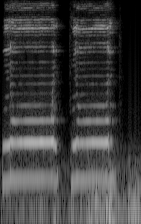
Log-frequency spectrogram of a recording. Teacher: جب آپ نون ادا کر رہے ہیں آپ کے منہ سے جو ہوا بلاک ہوئی ہے اس کا کچھ حصہ جو ہے وہ ناک سے باہر نکلتا ہے. تو نون کی ادائیگی کے دوران ہوا کا کچھ حصہ تو نکلتا ہے اور کچھ حصہ بلاک ہو جاتا ہے. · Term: غنہ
